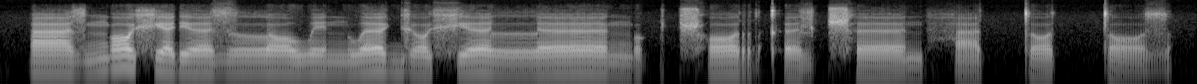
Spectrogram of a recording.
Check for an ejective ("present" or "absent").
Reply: present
